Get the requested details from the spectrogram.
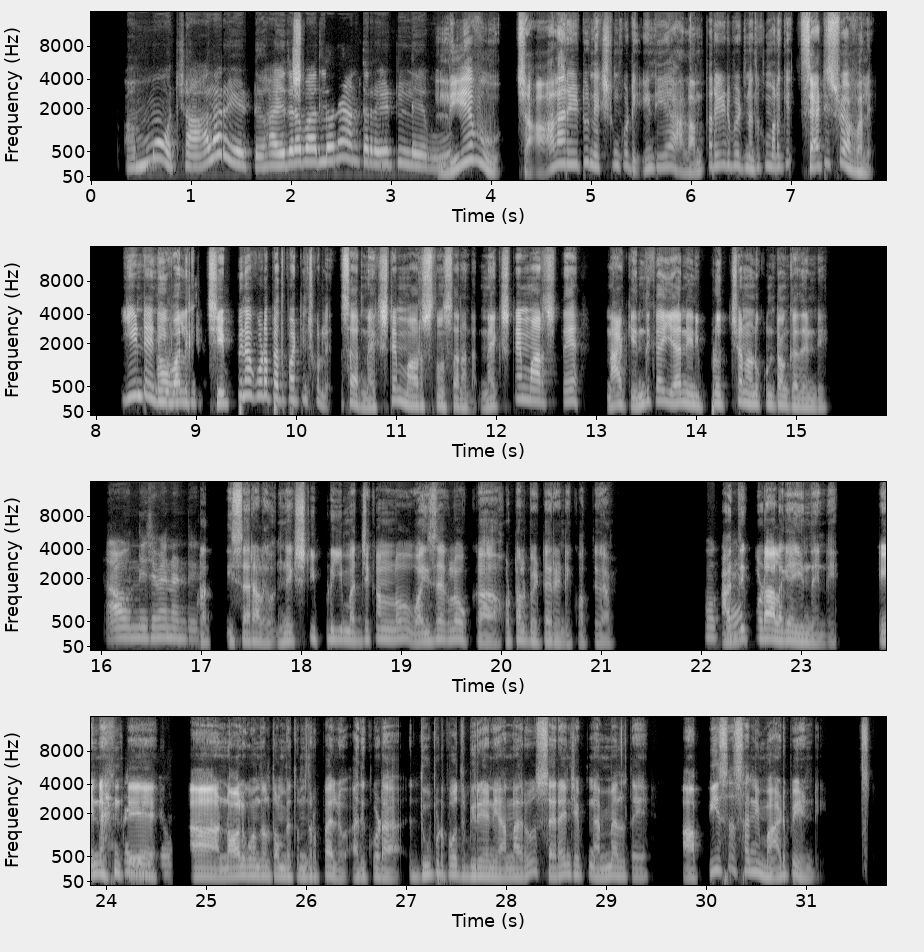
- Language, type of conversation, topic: Telugu, podcast, స్థానిక ఆహారం తింటూ మీరు తెలుసుకున్న ముఖ్యమైన పాఠం ఏమిటి?
- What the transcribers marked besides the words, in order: tapping; other background noise; in English: "నెక్స్ట్"; in English: "సాటిస్ఫై"; in English: "నెక్స్ట్ టైమ్"; in English: "నెక్స్ట్ టైమ్"; chuckle; in English: "పీసెస్"; lip smack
